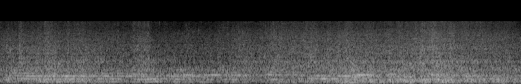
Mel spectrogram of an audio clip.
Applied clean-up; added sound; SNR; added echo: none; Waves, surf; -2 dB; reverberation time 2.2 s.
